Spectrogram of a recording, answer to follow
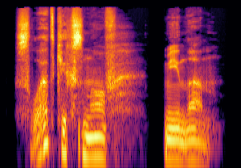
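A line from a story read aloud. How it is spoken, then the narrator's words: Soft whisper. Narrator (Russian): Фанму тихонько прошептал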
